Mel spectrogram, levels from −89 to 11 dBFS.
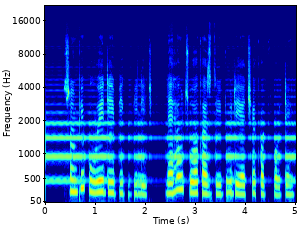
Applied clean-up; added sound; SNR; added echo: neural mask model RNNoise.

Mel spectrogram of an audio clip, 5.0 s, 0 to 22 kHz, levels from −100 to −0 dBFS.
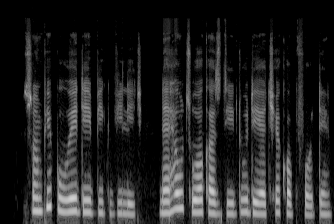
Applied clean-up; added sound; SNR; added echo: none; none; none; none.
